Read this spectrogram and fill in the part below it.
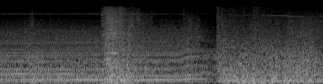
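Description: A car crashes into a tree with a loud thud.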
